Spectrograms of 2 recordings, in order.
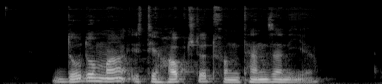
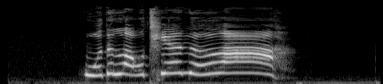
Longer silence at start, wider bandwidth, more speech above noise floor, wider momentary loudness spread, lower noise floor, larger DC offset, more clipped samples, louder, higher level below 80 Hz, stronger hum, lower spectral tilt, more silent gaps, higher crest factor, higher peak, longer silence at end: second, 0.55 s vs 0.85 s; about the same, 16.5 kHz vs 16 kHz; about the same, 38 dB vs 40 dB; first, 14 LU vs 9 LU; first, -61 dBFS vs -54 dBFS; neither; neither; second, -25 LUFS vs -13 LUFS; second, -58 dBFS vs -50 dBFS; neither; first, -7.5 dB/octave vs 0.5 dB/octave; neither; about the same, 20 dB vs 16 dB; second, -6 dBFS vs 0 dBFS; second, 0.65 s vs 1 s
